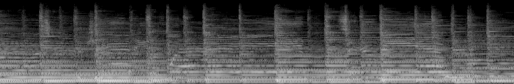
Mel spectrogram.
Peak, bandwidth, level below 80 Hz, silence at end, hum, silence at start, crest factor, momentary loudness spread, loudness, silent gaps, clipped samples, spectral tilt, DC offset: -4 dBFS; 16.5 kHz; -58 dBFS; 0 s; none; 0 s; 14 dB; 6 LU; -18 LUFS; none; under 0.1%; -6 dB/octave; 0.1%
